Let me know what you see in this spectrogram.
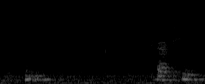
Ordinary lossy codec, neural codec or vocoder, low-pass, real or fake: MP3, 64 kbps; vocoder, 44.1 kHz, 80 mel bands, Vocos; 7.2 kHz; fake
